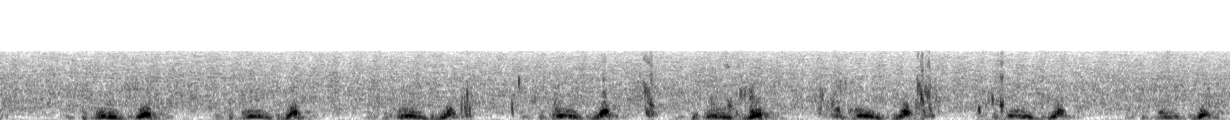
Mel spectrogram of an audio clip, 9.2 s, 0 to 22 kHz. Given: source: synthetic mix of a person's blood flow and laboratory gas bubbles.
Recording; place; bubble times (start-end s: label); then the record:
Doppler ultrasound of blood flow; precordium
3.43-3.56 s: bubbles
3.83-3.92 s: bubbles
4.13-4.29 s: bubbles
4.80-4.94 s: bubbles
5.28-5.70 s: bubbles
6.12-6.42 s: bubbles
6.86-7.04 s: bubbles
7.31-7.55 s: bubbles
From the record:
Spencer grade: 2 (many but less than half of the cardiac periods contain bubble signals, singularly or in groups); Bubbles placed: only in the low amplitude regions of the cardiac cycle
